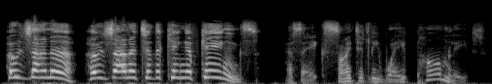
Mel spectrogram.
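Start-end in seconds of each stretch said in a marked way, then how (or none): 0.1-2.6 high, loud jubilant shout; crowd shouting. A narrator's reading. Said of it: "They were shouting".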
